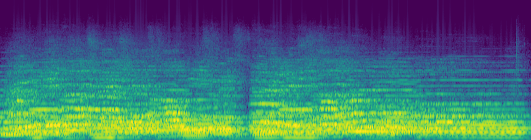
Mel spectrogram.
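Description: Congregation singing a verse of a hymn in held, stepping notes over organ accompaniment, with a short breath between lines about halfway through.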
